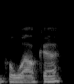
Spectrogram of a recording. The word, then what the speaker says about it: Pawelka: I um, it actually comes from my last name, Pawelka, P A W E L K A.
